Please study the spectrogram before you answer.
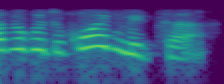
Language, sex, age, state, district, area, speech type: Nepali, female, 18-30, West Bengal, Jalpaiguri, urban, conversation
